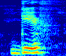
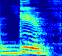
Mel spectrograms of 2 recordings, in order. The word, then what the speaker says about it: give: is give students in students in indonesia usually pronounce this word like gif but the correct pronunciation is uh give give not give third is regarding problem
